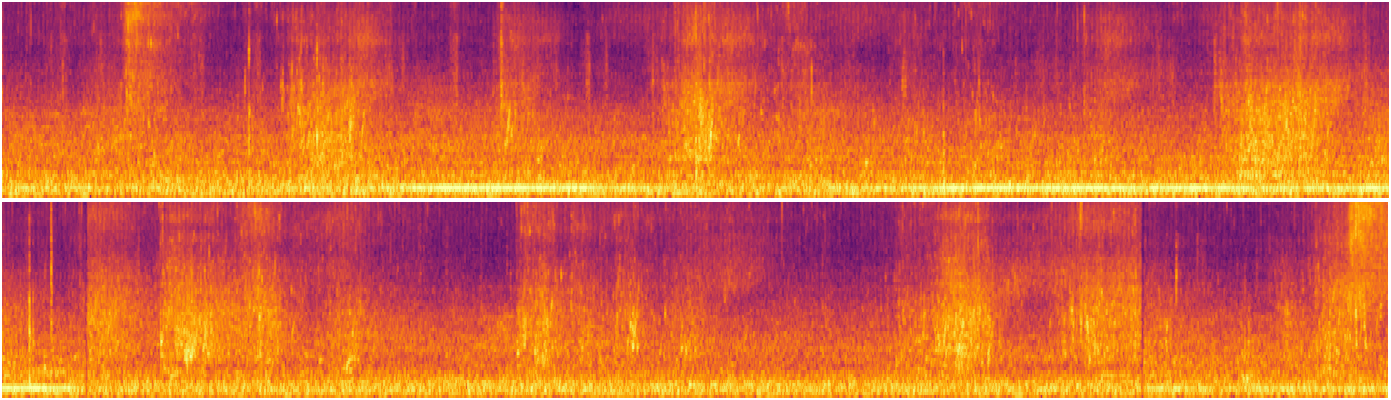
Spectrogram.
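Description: Lakeside ambience: lake water lapping in repeated soft swishing surges over a steady low hum, which drops out about halfway through and comes back near the end.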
